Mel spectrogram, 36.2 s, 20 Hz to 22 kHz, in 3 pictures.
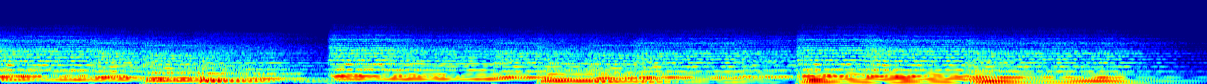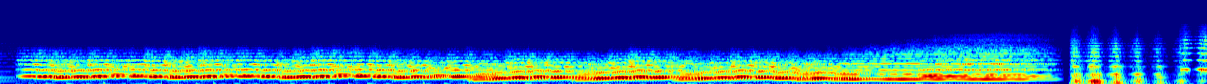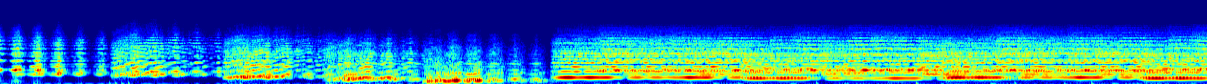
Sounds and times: Music: 0:00.0 - 0:36.2.

